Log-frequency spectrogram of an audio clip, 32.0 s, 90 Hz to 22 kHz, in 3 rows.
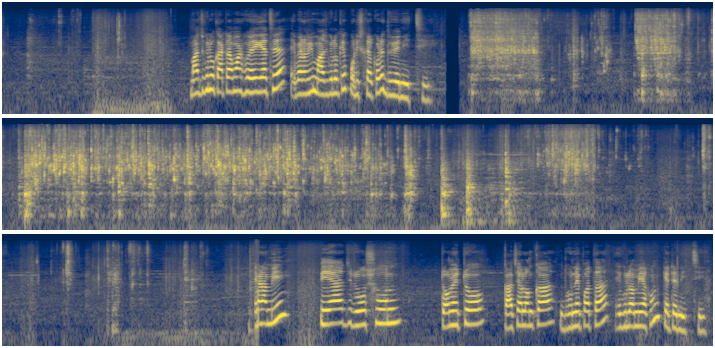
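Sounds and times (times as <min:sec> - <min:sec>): running water splashing over fish: 0:11.1 - 0:17.2, 0:18.4 - 0:20.4.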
